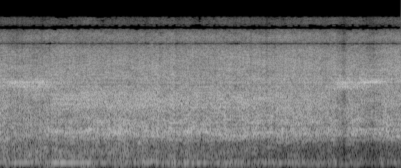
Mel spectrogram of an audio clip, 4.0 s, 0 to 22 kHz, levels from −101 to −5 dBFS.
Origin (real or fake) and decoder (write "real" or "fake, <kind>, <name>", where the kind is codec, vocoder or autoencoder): fake, codec, SNAC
